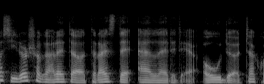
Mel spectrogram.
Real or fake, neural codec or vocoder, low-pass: fake; codec, 24 kHz, 0.5 kbps, DualCodec; 10.8 kHz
